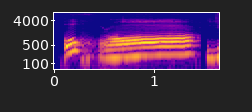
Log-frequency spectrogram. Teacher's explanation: خا کو موٹا پڑھنا اور را کو پر پڑھنا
